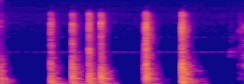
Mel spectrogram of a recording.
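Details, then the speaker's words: Irregular heartbeat (dysrhythmia) imitated by knocking in a nursing lecture on physical assessment: a quick cluster of beats, then longer pauses, giving an uneven rhythm. "an irregular heartbeat or called a dysrhythmia all right you can feel the dysrhythmia when you're palpating a pulse you can hear a dysrhythmia when you're listening to a heart"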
